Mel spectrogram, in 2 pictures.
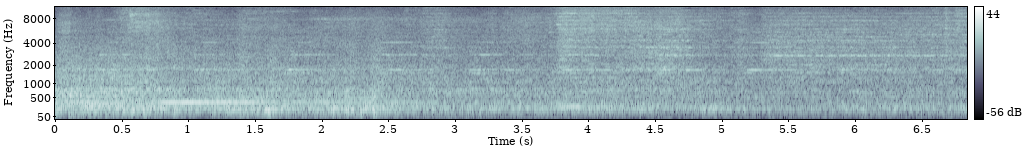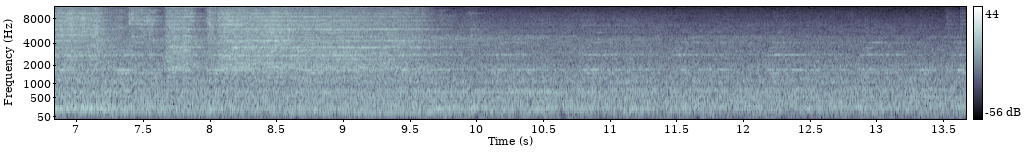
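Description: Amtrak trains, an Acela Express trainset and ACS-64 electric locomotives, rolling over curved switchwork with steel wheels squealing in thin high tones over the rumble of the wheels. The noise is loudest at the start and fades as they move off, and the squeal dies away about ten seconds in.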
